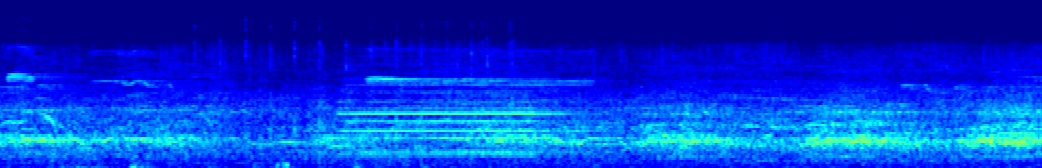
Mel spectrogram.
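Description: Arena crowd noise, and about three and a half seconds in an electronic buzzer sounds one steady tone for about two seconds: the signal that time has run out and the wrestling bout is over.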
